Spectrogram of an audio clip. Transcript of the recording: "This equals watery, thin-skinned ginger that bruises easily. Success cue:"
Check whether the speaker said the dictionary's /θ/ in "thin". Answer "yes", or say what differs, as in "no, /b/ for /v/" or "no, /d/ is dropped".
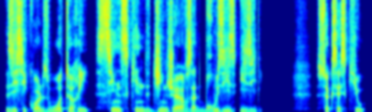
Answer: no, /s/ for /θ/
